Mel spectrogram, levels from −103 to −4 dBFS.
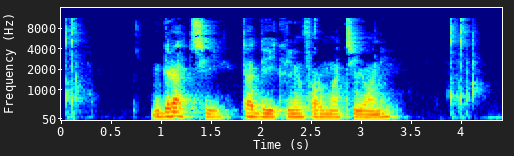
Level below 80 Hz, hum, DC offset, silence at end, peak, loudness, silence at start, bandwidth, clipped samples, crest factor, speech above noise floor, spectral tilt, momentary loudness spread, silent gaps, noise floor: -58 dBFS; none; under 0.1%; 0.3 s; -12 dBFS; -29 LUFS; 0.1 s; 11.5 kHz; under 0.1%; 18 dB; 46 dB; -6.5 dB/octave; 21 LU; none; -74 dBFS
